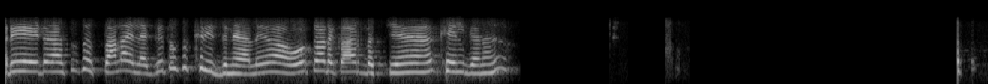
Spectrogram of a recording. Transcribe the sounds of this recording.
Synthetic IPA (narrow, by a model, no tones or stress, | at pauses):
ɾeʈəsũsəst̪ãːlaːiləɡːeːt̪oskʰəɾiːd̪neaːleaːoːt̪ʊaːɖeːkaːɾbətːʃẽkʰeːlɡənə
